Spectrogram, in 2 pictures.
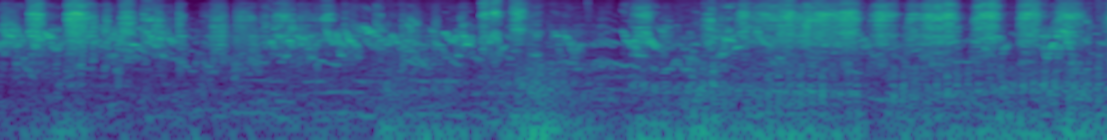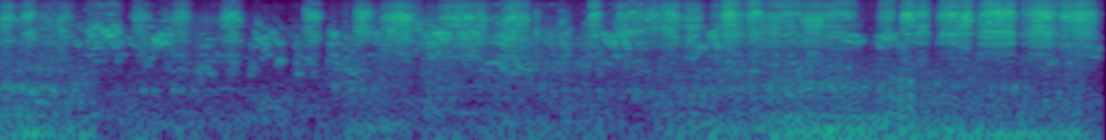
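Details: Group of budgies at a seed mix, filling the air with continuous squeaky, high-pitched chatter and squeals, loud clicks scattered throughout.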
